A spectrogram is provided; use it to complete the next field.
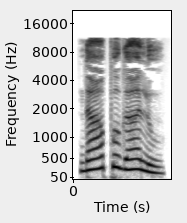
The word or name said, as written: ದಾಪುಗಾಲು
